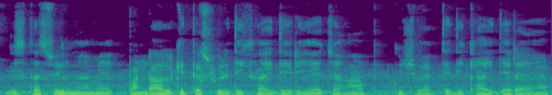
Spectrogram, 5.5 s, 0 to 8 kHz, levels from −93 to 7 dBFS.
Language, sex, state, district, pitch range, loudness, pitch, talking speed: Hindi, male, Maharashtra, Chandrapur, 95-100 Hz, -20 LUFS, 95 Hz, 205 wpm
